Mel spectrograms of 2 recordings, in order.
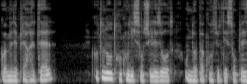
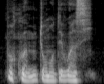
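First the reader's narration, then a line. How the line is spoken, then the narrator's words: Tearful sigh. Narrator (French): soupira-t-elle, prête à pleurer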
